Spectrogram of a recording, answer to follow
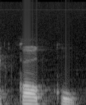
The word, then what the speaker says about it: coco: ela é chamada de coco cuidado com a pronúncia a pronúncia correta é côco então ó forma esférica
